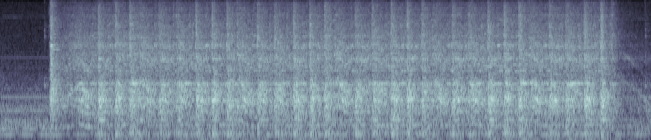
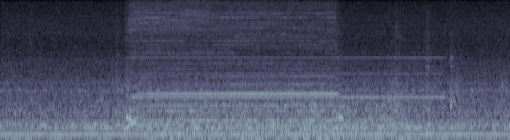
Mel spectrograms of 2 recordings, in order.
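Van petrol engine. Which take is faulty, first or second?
first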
